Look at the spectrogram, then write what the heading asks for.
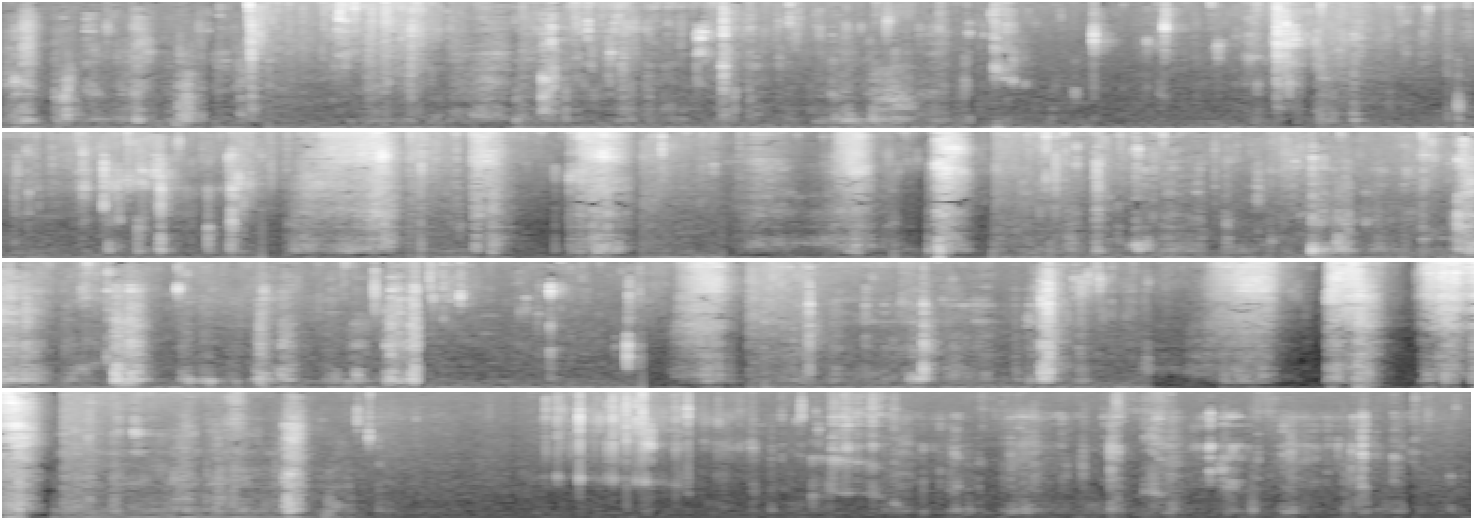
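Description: Close-miked eating sounds: crisp crunching bites and chewing of crispy fried food, dense and loud, turning quieter and softer near the end.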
